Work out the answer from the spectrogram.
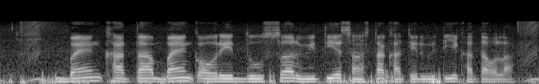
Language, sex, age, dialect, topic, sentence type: Bhojpuri, male, 25-30, Northern, banking, statement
